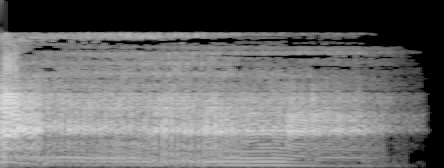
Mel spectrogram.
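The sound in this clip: Deep, rumbling tiger growl, loud at the onset and held steady before gradually fading away to silence.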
